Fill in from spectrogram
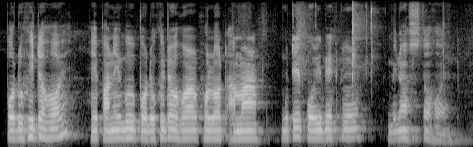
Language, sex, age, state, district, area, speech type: Assamese, male, 30-45, Assam, Sivasagar, rural, spontaneous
